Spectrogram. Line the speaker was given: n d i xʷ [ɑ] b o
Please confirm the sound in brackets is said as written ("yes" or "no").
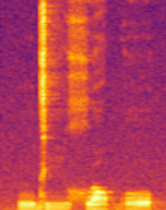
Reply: yes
